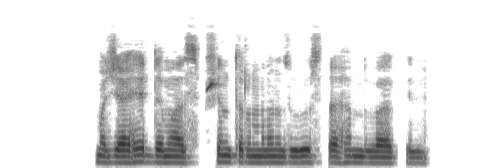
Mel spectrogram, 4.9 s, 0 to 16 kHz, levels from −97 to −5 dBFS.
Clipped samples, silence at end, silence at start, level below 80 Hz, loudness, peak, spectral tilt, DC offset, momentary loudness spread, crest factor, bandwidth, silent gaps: under 0.1%; 0.6 s; 0.95 s; -82 dBFS; -32 LUFS; -14 dBFS; -6 dB/octave; under 0.1%; 11 LU; 18 dB; 7.6 kHz; 2.01-2.05 s, 3.24-3.29 s, 3.99-4.06 s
